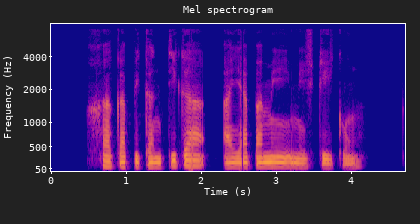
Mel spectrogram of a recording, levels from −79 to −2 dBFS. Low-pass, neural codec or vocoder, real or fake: 7.2 kHz; none; real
